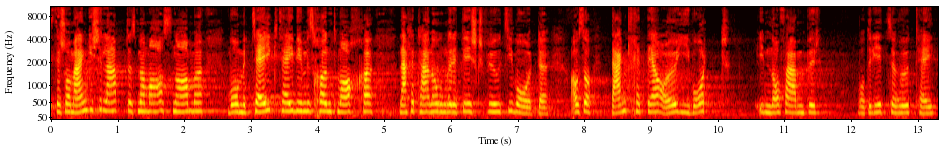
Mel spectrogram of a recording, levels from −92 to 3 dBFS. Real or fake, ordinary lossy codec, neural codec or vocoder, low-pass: fake; none; vocoder, 22.05 kHz, 80 mel bands, Vocos; none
